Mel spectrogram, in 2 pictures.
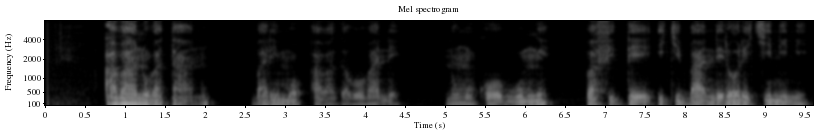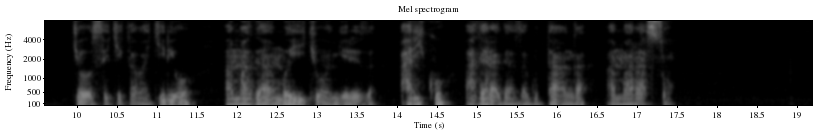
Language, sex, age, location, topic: Kinyarwanda, male, 50+, Nyagatare, education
